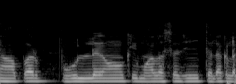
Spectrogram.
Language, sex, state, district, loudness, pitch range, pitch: Hindi, male, Bihar, Sitamarhi, -29 LUFS, 140-145 Hz, 145 Hz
